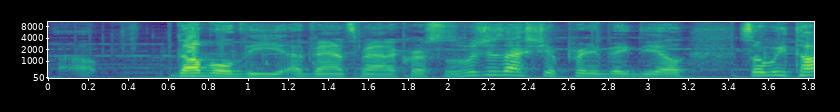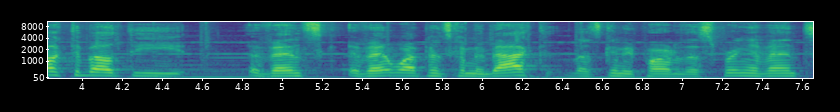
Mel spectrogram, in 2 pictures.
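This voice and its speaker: Male gaming creator, quick rambling delivery with stumbles and repeats, casual update commentary, faint music behind. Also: medium pitch. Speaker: gaming content creator hosting an update video. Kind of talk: casual news rundown commentary.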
